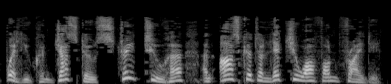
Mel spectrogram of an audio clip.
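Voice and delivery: high, fierce, cutting order. A narrator's reading. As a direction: snap it at him fiercely. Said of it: "said Angelina fiercely".

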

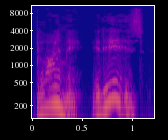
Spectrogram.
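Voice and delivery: soft, hushed disbelief; quiet. A narrator's reading. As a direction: say it under your breath. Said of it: "said Ron quietly".

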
